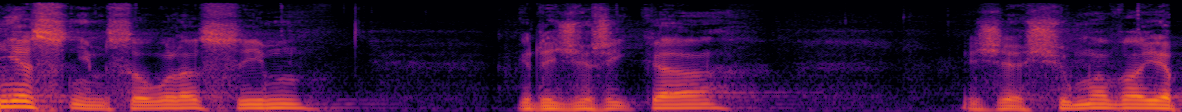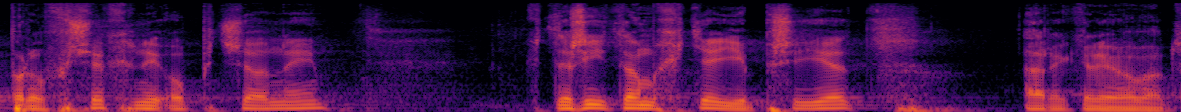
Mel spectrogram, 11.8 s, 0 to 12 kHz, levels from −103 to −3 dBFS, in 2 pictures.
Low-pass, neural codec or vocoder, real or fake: 10.8 kHz; vocoder, 48 kHz, 128 mel bands, Vocos; fake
